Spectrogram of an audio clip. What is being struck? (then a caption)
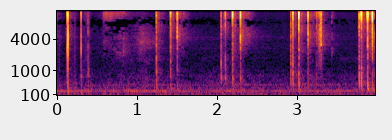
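Hardwood floorboards tapped with long nails. Long acrylic nails of both hands tap on glossy, solid hardwood floorboards, making fourteen sharp, bright clicks in loose clusters. Each tap dies away almost instantly over a quiet background with a faint steady low hum.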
